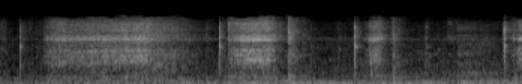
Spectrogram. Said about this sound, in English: Here's audio from animal rescuers using a remote-controlled car, hoping to nudge the kitten from a pipe between storm drains.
